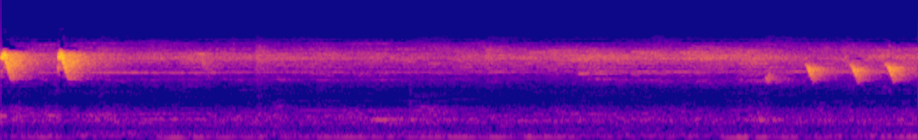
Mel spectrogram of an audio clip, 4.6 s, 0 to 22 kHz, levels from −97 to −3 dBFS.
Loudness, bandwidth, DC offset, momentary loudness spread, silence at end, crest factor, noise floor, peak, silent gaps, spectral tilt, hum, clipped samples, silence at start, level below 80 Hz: -22 LUFS; 8.2 kHz; under 0.1%; 26 LU; 0 s; 26 dB; -48 dBFS; -2 dBFS; none; 3 dB/octave; none; under 0.1%; 0 s; -72 dBFS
